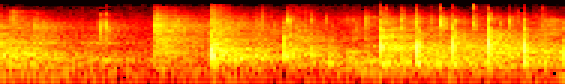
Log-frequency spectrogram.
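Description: Wooden checkers click and clack against a board.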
